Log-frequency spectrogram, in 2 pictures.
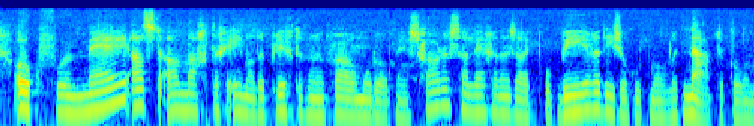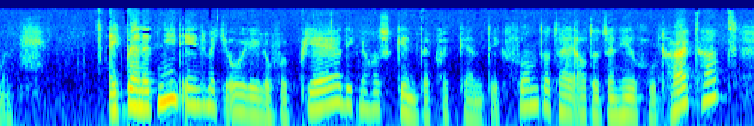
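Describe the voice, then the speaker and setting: Young noblewoman, husky-voiced, gentle, pious and reflective, earnest period radio drama delivery. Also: low-pitched, exaggerated voice. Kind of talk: Dutch radio drama acting.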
